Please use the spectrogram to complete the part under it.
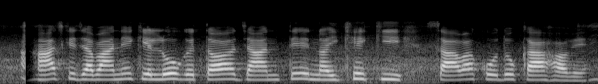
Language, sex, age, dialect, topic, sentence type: Bhojpuri, female, 18-24, Northern, agriculture, statement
